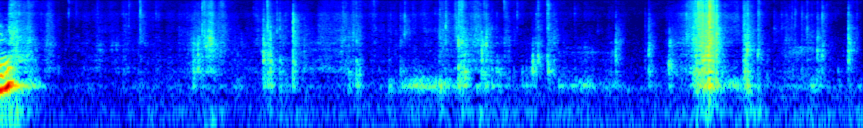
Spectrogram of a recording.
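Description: Faint rustling and brushing of paper pages being shifted and pressed flat by hand, with a louder rustle about seven seconds in.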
